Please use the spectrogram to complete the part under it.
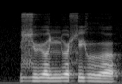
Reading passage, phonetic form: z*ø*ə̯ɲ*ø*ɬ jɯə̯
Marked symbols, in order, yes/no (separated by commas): no, yes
